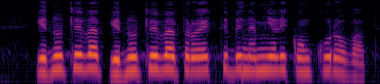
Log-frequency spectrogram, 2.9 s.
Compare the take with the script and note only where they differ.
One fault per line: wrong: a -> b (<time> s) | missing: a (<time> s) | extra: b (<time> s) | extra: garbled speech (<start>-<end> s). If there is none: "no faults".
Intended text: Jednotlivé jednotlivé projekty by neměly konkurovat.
no faults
